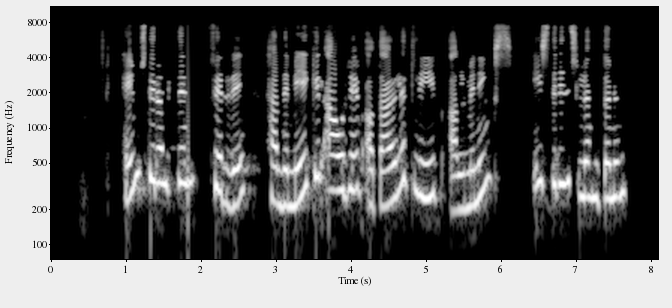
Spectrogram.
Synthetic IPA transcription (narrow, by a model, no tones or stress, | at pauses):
hejmst̪yɾœlt̪ɪn | fɪrːɪ | havðɪmɪːcɪlaːwr̥ɪva̰wt̪aɣlɛxt̪liːvalmɪniŋks | ist̪ɾiːðslœnt̪ʏnʏm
